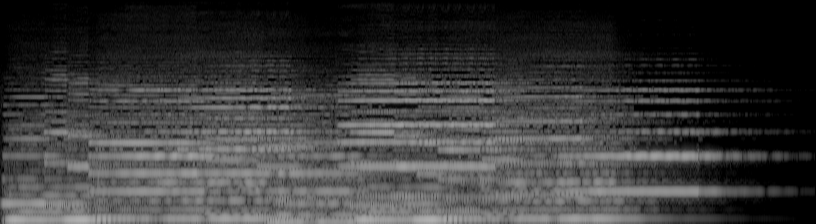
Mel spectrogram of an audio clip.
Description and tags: rising hopes
A short brass/wood instrument swell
